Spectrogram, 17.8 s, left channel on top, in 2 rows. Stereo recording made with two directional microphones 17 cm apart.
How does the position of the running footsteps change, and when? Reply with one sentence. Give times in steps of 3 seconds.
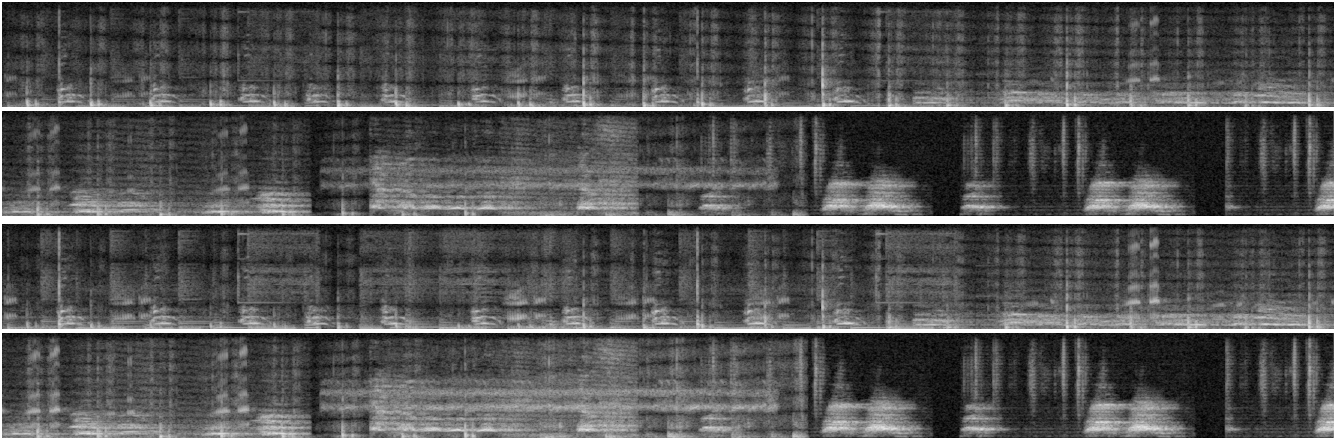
In this clip you hear the running footsteps on the left from 0 s, in the centre from 6 s, on the right from 9 s and not at all from 15 s.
